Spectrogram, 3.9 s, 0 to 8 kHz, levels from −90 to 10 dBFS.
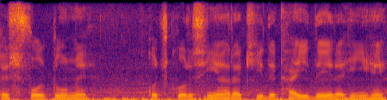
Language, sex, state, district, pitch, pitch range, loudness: Hindi, male, Chhattisgarh, Korba, 120 Hz, 115-120 Hz, -14 LUFS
